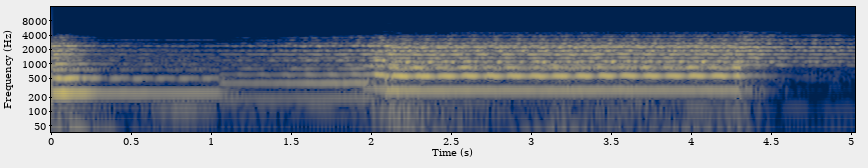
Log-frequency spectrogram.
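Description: A person whistles a tune of three sustained notes, dipping lower then rising to a long, louder held note, heard alone somewhere in a building at about 4:30 in the morning, with no talking.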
